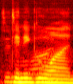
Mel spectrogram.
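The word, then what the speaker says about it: Dinuguan: Diniguan. Am I saying that right? – Diniguan, yes. Yes.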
